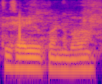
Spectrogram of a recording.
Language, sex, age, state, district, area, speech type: Nepali, male, 18-30, West Bengal, Alipurduar, urban, spontaneous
